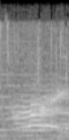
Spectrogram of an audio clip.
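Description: A pet cat meows briefly at close range in a short, soft vocalization.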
